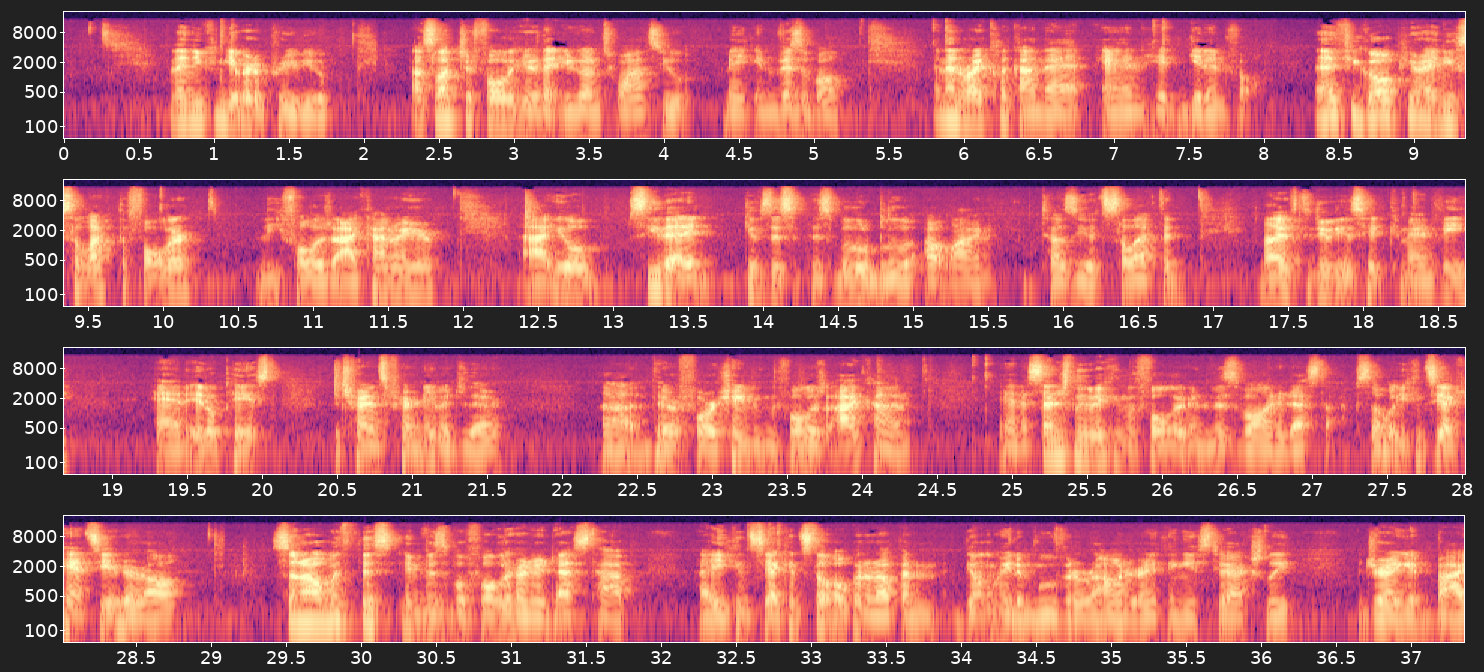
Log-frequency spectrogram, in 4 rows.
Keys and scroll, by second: 1.0 super+q, 18.2 super+v.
